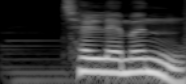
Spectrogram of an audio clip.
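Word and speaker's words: צלם: 여기서 형상이라는 말은 히브리어 발음으로 첼렘입니다. 첼렘은 하나님을 닮은 모습, 하나님의 성품과 영광을 반영하도록 지음받았다는 의미입니다.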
